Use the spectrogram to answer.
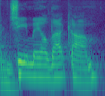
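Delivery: ordinary talk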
